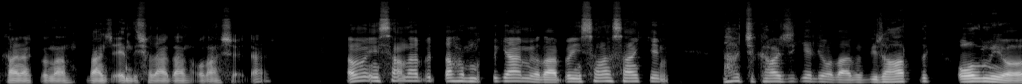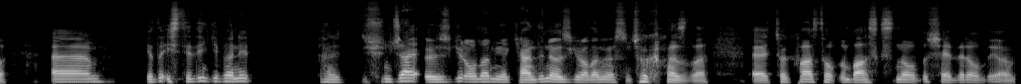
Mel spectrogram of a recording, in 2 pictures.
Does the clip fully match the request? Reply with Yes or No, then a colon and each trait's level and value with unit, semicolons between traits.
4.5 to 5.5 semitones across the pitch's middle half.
Yes: average, 4.8 semitones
